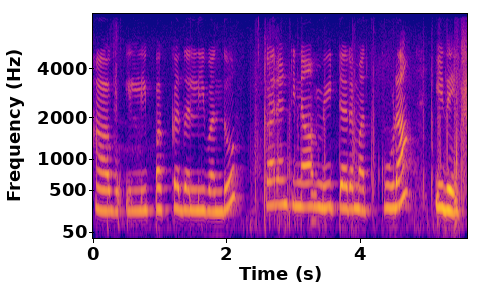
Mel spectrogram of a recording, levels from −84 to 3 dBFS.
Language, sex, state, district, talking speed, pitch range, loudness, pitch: Kannada, female, Karnataka, Bidar, 95 wpm, 255-300 Hz, -19 LUFS, 275 Hz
